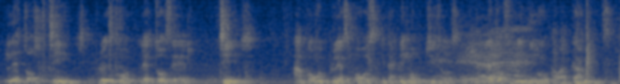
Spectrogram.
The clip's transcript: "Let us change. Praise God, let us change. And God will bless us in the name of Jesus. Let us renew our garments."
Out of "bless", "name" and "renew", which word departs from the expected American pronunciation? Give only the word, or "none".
none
